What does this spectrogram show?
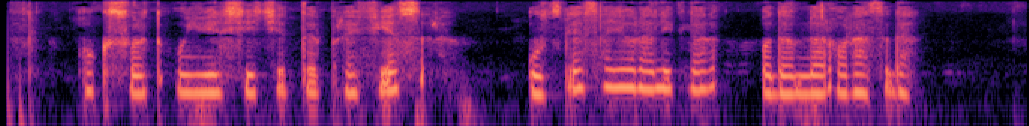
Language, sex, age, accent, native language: Uzbek, female, 18-24, Qashqadaryo, Uzbek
